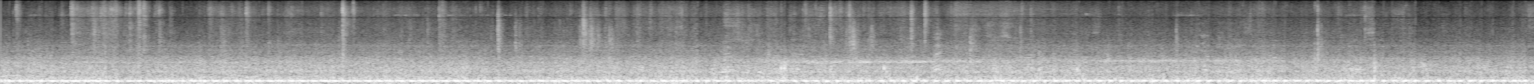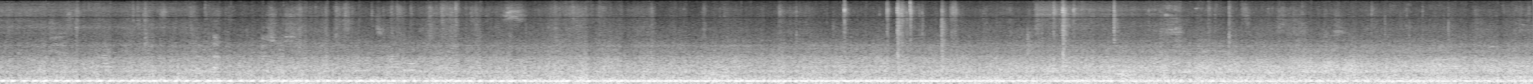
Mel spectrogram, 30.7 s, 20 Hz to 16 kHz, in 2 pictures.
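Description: Running noise of a 200 series Shinkansen train heard inside the passenger car: a steady low hum with the rumble of the wheels on the rails.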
